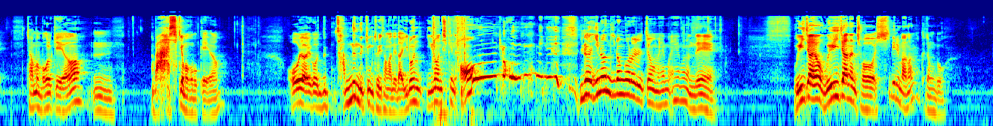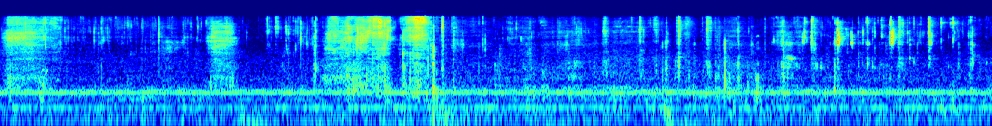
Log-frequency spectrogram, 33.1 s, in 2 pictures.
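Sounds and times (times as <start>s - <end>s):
person chewing with wet mouth noises: 17.1s - 33.0s.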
